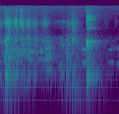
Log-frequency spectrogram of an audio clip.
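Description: Hands pressing and patting wet recycled-paper pulp in a plastic tub of water, a soft wet rustle, with one sharp slap near the end.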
